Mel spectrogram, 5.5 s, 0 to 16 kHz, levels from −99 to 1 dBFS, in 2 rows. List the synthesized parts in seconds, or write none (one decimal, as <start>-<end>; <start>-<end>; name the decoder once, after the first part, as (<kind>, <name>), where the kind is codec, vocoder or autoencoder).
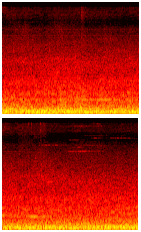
0.0-3.2 (codec, SNAC)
